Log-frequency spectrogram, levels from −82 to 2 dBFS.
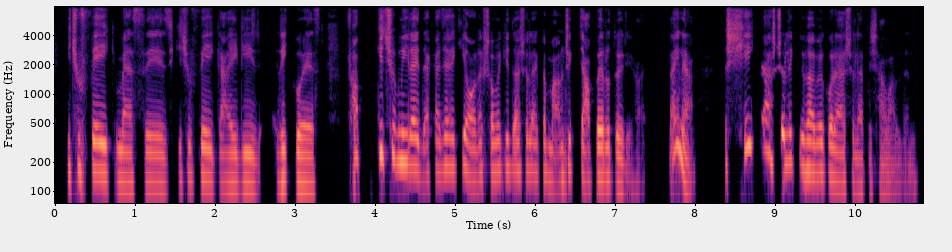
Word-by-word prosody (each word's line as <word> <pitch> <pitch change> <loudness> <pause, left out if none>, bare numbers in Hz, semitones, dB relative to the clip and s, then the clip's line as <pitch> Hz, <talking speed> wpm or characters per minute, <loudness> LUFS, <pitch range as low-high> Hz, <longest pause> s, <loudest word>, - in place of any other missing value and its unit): কিছু 165 +1 0
fake 155 -2 +5 0.2
message, 125 -1 0 0.2
কিছু 140 +1 -5
fake 135 -3 +2 0.2
আইডির 120 -1 0 0.3
রিকোয়েস্ট 120 -3 +2 0.4
সবকিছু 245 -1 +1
মিলাই 185 -3 +5
দেখা 150 +2 -6
যায় 175 -1 +1
কি 195 - -11
অনেক 150 +2 -5
সময় 155 +1 0
কিন্তু 170 - -2
আসলে 160 0 -4
একটা 145 0 -4
মানসিক 140 +5 -3
চাপেরও 140 0 +4
তৈরি 115 0 -2
হয়। - - -21 0.3
তাই - - +1
না? - - -1 0.6
সেইটা 295 +2 +1
আসলে 195 0 +4
কিভাবে 165 -3 +2
করে 145 -3 +3
আসলে 115 -2 -2
আপনি 105 - -13
সামাল - - -9
দেন? - - -19
145 Hz, 170 wpm, -27 LUFS, 125-165 Hz, 0.6 s, fake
